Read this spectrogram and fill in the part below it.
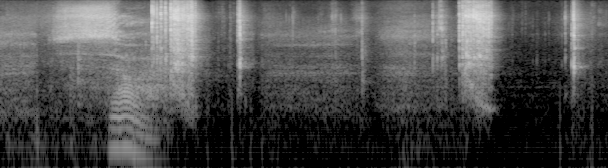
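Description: Tape tears off a roll with a short rip.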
